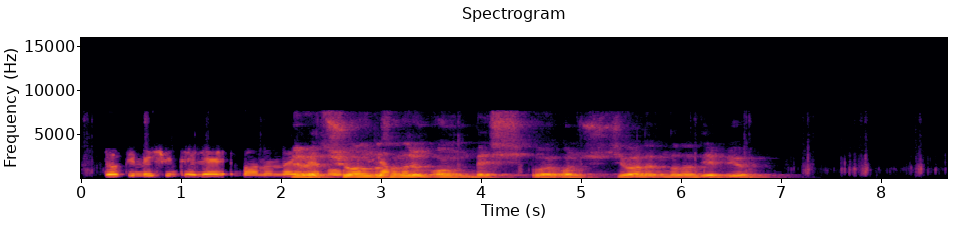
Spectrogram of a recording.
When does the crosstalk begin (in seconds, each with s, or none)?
2.1 s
